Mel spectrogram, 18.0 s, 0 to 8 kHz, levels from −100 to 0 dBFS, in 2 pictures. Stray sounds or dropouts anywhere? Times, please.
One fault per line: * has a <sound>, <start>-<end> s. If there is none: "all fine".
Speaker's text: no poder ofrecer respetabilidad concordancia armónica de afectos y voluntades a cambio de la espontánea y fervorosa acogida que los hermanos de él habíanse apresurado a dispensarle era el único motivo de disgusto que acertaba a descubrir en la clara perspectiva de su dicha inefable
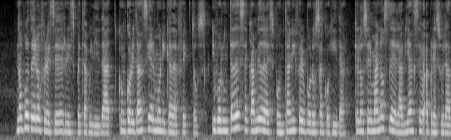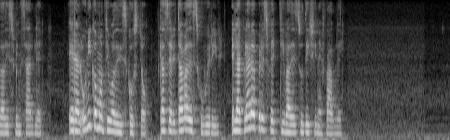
all fine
